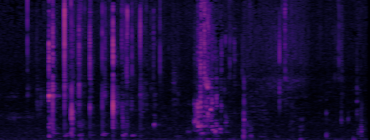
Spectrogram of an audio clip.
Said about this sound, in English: Thought you were hitting a bong for a second. I was like, damn. No, that was water. That was me just drinking water, bro.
